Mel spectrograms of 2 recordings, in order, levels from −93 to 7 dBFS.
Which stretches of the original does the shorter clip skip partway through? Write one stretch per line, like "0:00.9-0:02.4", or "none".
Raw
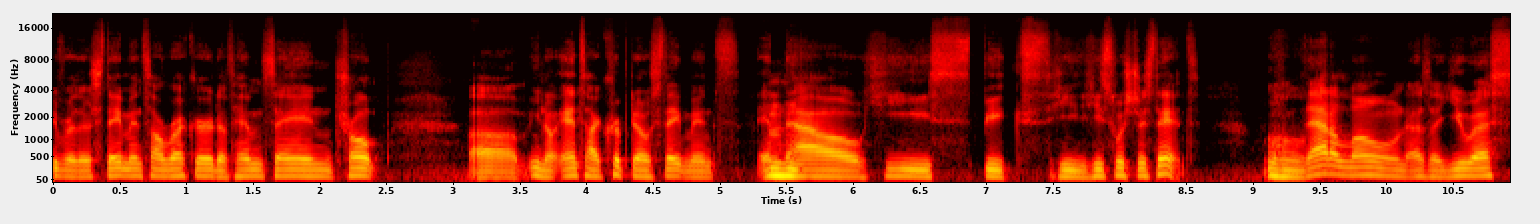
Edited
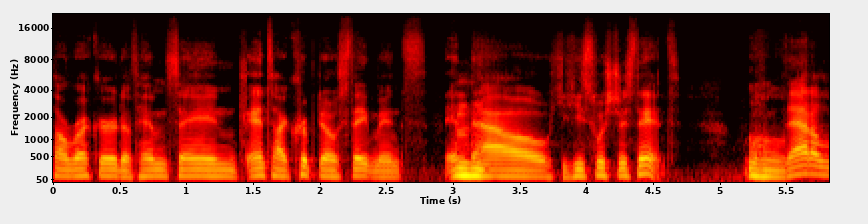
0:02.2-0:03.8
0:06.2-0:07.7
